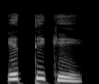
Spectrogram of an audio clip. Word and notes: ಎತ್ತಿಗ: ettiga; Kannada

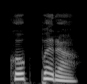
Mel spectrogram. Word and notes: ಖೊಪ್ಪರ: khoppara

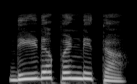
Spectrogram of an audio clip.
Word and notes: ದೀಡಪಂಡಿತ: kannada

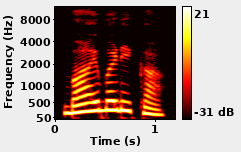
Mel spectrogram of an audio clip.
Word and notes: ಬಾಯ್ಬಡಿಕ: bāyb aḍka

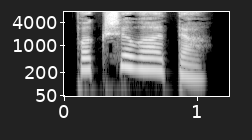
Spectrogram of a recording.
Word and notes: ಪಕ್ಷವಧ: pakṣa vadha

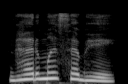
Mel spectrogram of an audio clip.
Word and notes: ಧರ್ಮಸಭೆ: dharma sabhe; Kannada

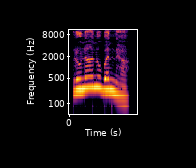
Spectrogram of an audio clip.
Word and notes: ಋಣಾನುಬಂಧ: řṇānubandha

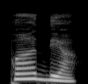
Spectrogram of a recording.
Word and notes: ಪದ್ಯೆ: padye

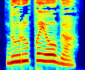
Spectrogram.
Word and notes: ದುರುಪಯೋಗ: kannada

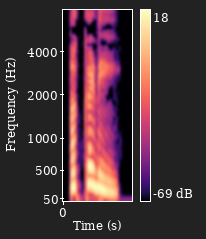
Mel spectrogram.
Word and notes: ಅಕ್ಕಾಡು: Kannada

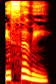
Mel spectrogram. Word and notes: ಇಸ್ವಿ: isvi

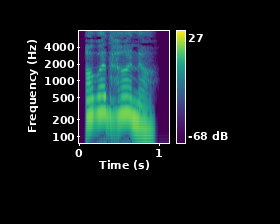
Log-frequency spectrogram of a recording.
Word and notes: ಅವದಾನ: Kannada

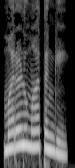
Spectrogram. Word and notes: ಮರಳುಮಾತಂಗಿ: kannada

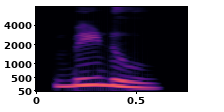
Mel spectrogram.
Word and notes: ಬಿಡು: Kannada

